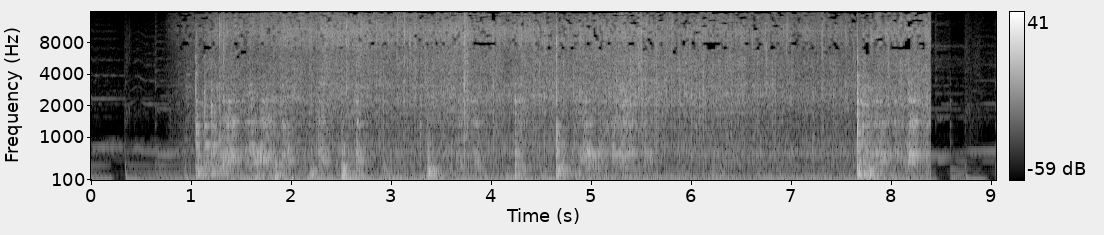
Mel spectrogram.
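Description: Green chilies and curry leaves sizzling in hot ghee in a pan while a spatula stirs and scrapes through them, with a sharp knock of the spatula near the end. The sizzling starts suddenly about a second in and cuts off suddenly near the end, with soft background music either side.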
